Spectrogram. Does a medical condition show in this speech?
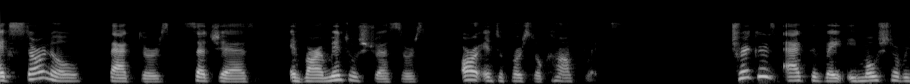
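No.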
